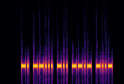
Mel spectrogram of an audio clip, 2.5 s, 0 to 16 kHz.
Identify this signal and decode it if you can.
Morse code, heard as a keyed tone, about 48 wpm, 700 Hz. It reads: N7DQX
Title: Speed Racing - USA 1x3 Call Signs 40wpm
